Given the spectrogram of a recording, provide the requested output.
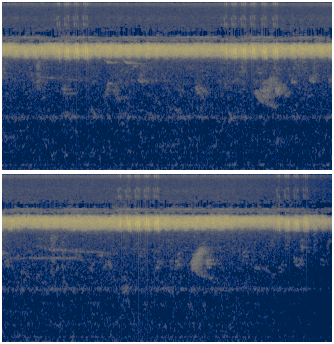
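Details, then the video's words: Crickets heard during the day in an unbroken, high, ringing trill, joined by a few faint, brief bird chirps and a soft low background hum. "Cricket Sounds During The Day"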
